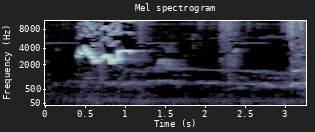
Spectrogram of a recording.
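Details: Papa-pimenta, a friend's bird, singing one loud, quick warbled phrase that twists up and down at a high pitch, followed by quieter scattered notes and a faint steady lower tone in the background.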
